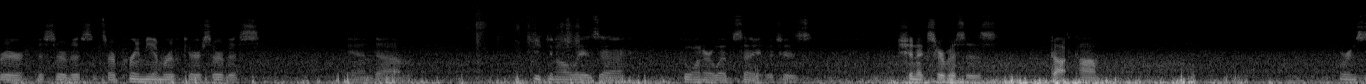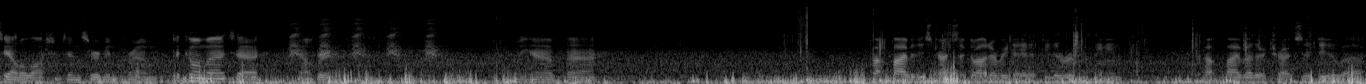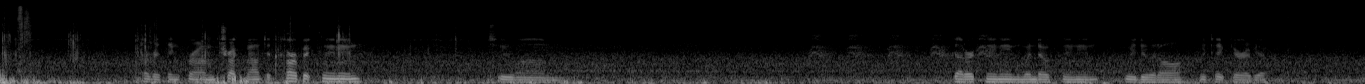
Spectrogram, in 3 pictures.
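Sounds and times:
outdoor background noise: 0.0 - 40.9
crow cawing: 16.6 - 18.2, 35.4 - 36.9
bird calling: 35.4 - 37.4.

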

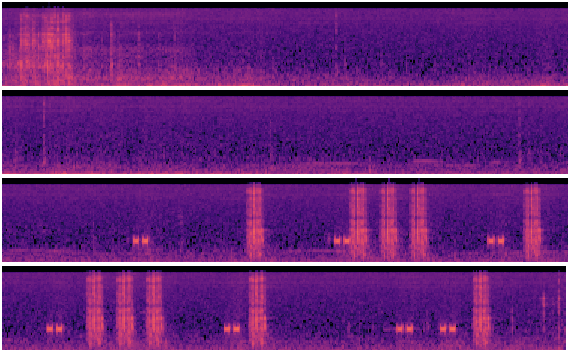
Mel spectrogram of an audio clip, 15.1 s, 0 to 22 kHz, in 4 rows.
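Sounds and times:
camera shutter clicks: 9.2 - 11.2, 11.8 - 13.2, 14.3 - 14.6
short autofocus beeps: 12.8 - 13.1.

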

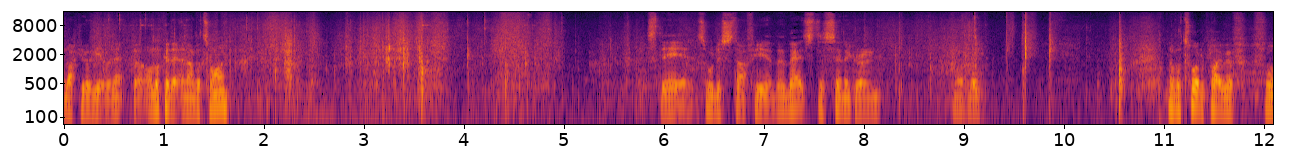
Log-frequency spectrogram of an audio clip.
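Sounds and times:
fabric bag rustling: 0.0 - 6.4.

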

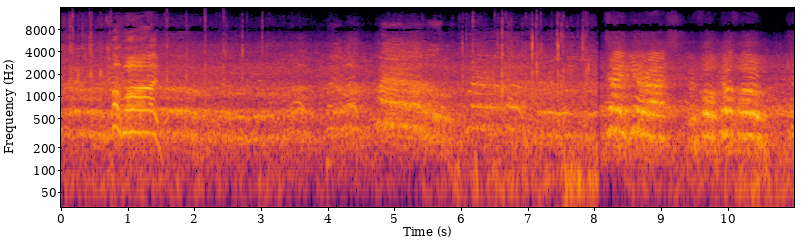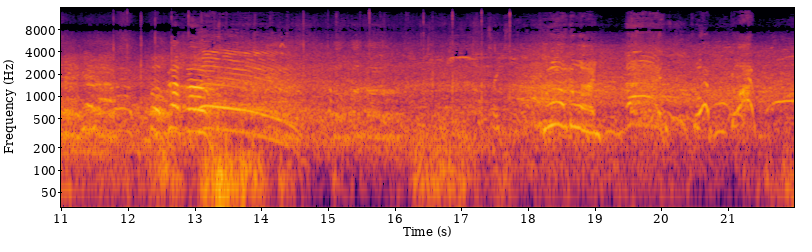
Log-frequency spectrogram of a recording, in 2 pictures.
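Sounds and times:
crowd chanting and singing: 0.0 - 17.0, 17.6 - 21.8
crowd murmur: 14.1 - 21.7.

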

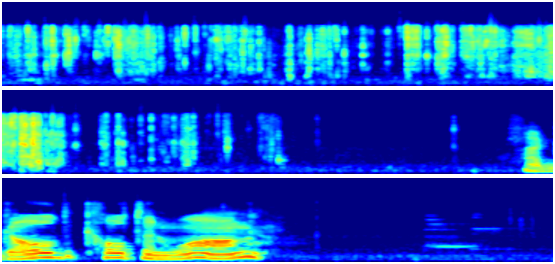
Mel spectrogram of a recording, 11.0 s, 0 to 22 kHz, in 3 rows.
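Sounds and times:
foil wrapper crinkling and tearing: 0.0 - 5.6.

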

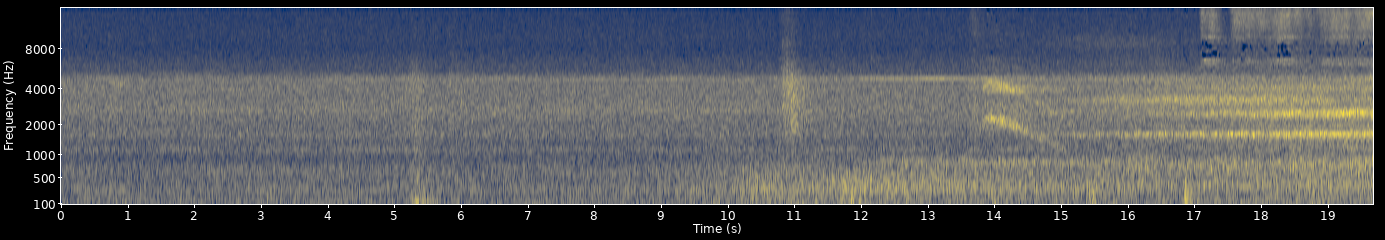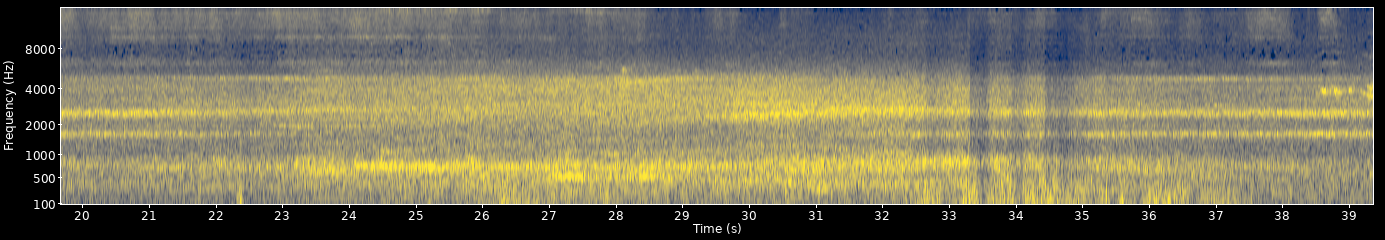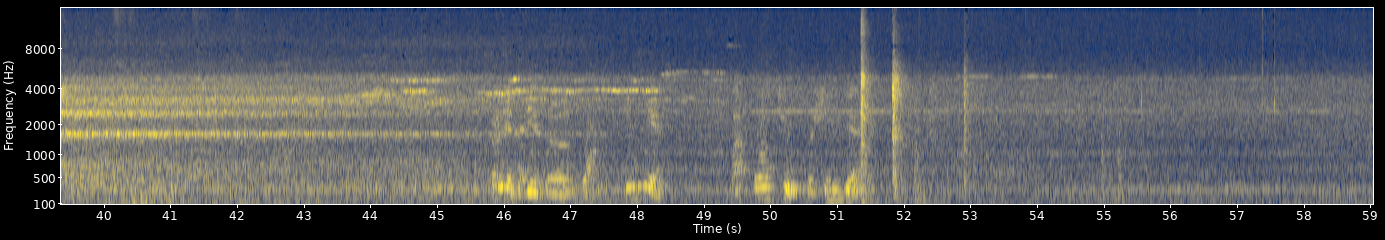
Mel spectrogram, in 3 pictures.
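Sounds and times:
train whine and wheel rumble: 0.0 - 59.0
train braking to a stop: 10.6 - 58.8.

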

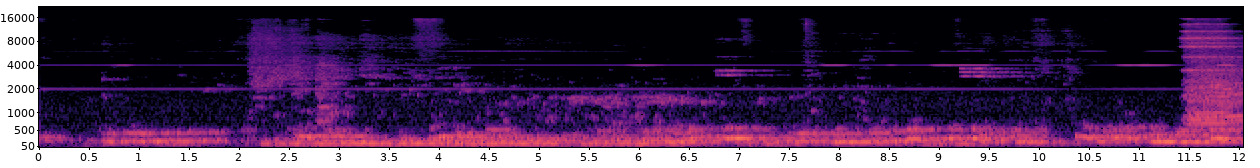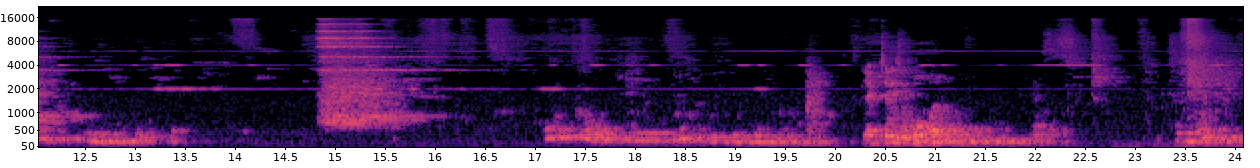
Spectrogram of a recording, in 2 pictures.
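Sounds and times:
muffled voices talking: 0.0 - 14.7, 15.7 - 24.0.

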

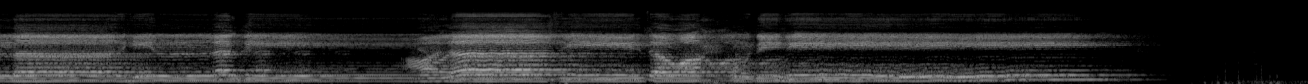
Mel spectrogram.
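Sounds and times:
chanted vocals: 0.0 - 11.4.

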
